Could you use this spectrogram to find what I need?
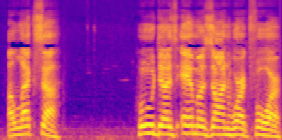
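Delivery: deliberately slow delivery. Showing someone how to ask the voice assistant, saying it slower. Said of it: "you got to say it a little slower".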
